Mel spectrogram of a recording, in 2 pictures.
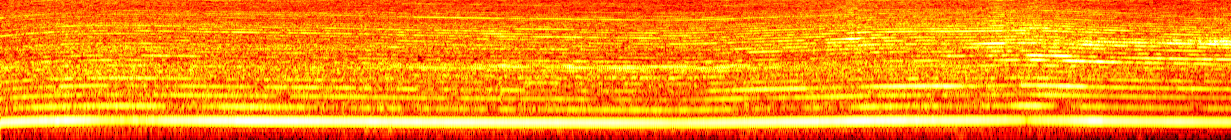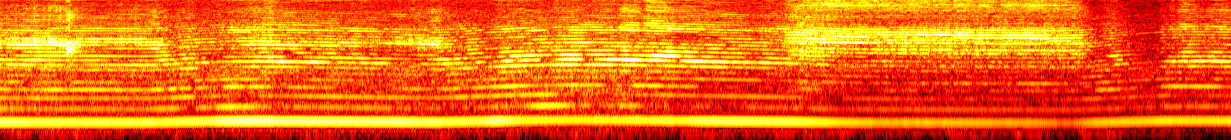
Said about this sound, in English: Now we're going to route out the middle to depth.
